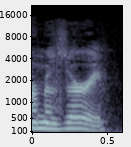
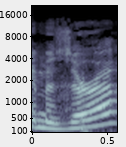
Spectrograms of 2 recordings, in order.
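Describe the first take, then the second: First: "Missouri" ending in ee, muh-ZUR-ee; standard pronunciation. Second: "Missouri" ending in uh, muh-ZUR-uh; old-fashioned pronunciation. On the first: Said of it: "or Missouri". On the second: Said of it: "Do you say Missouri or". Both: Shown as a demonstration.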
